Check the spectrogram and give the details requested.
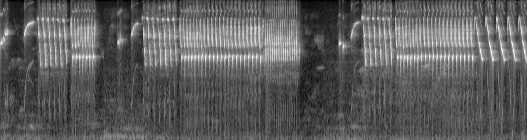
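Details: Long canary song meant as training for other birds, made of several extended buzzy trill phrases separated by short pauses, ending with quick descending notes.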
